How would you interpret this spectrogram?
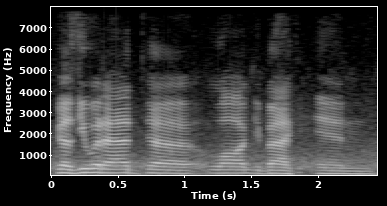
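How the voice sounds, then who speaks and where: A man's voice: fairly high pitch, steady tone, moderate pace, noisy background. A man giving casual, offhand live commentary as he plays a video game, muttering short reactions. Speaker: gaming streamer.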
